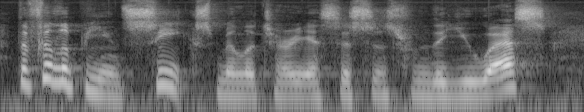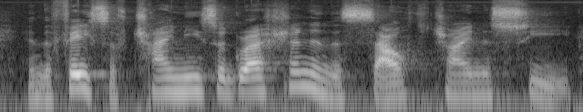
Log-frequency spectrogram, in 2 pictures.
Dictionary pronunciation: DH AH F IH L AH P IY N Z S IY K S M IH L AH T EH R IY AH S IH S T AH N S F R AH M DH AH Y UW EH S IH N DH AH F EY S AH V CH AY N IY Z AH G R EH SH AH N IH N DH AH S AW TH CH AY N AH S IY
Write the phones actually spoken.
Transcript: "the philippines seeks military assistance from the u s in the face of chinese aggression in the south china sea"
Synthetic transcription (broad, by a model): DH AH F IH L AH P IY N S IY K S M IH L AH T EH R IY AH S IH S T AH N S F R AH M DH AH Y UW EH S IH N DH AH F EY S AH V CH AY N IY Z AH G R EH SH AH N IH N DH AH S AW TH CH AY N AH S IY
